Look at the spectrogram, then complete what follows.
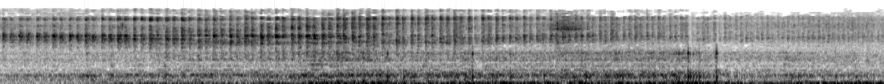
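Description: A miniature railway train with ride-on passenger carriages running past close by, its wheels on the rails making a low rumble that builds over the first two seconds and then holds steady as the carriages go by.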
